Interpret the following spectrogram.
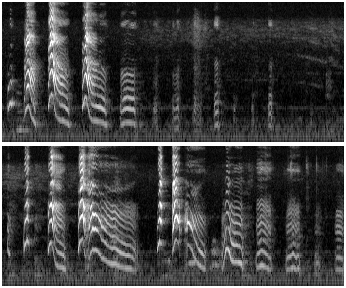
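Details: Siberian Husky puppies at seven days old whine and squeal in bursts: high, bending, harmonic-rich cries, some sliding down, grouped in quick clusters with brief quiet gaps around the middle, in a small quiet room.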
